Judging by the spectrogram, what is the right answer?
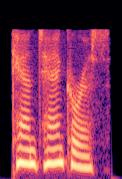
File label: "cantankerous", English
